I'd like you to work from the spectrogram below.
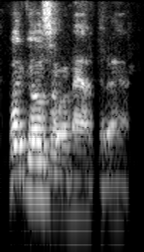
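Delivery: low, settled echo of the question. Real, not acted.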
